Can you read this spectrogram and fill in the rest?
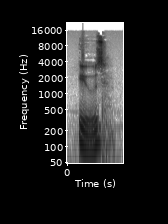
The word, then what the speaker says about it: ewes: It's easier for lambs to nurse sheared ewes. Am I saying that right? – Ewes. Yeah. That's a female sheep.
